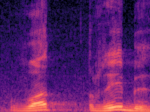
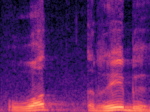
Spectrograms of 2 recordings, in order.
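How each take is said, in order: Both takes have the same delivery.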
